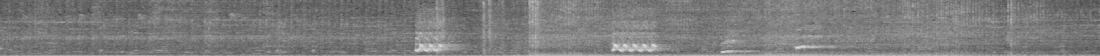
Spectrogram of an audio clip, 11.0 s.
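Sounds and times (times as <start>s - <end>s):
car engine and exhaust rumble: 0.0s - 11.0s
electronic siren chirps: 6.1s - 7.4s
rising siren tones: 6.1s - 8.4s.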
